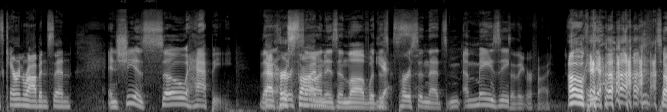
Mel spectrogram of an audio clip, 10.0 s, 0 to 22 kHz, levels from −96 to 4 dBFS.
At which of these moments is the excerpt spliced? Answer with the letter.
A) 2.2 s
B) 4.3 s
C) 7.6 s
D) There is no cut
C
